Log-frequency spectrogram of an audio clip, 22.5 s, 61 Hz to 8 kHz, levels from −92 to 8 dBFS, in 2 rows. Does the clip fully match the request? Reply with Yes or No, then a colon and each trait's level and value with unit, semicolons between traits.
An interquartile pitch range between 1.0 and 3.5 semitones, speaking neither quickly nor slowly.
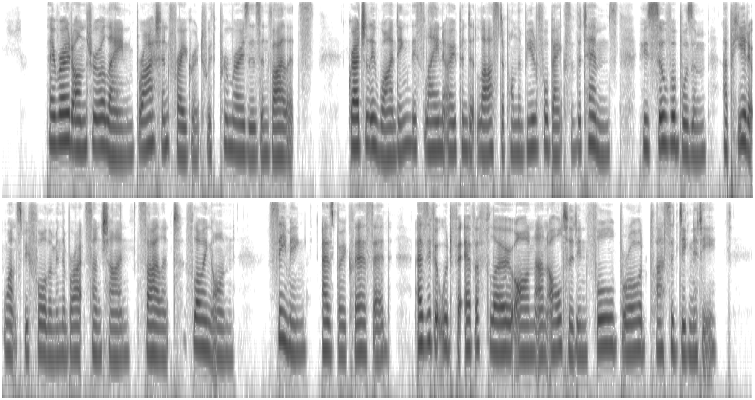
Yes: average, 2.8 semitones; average, 160 wpm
